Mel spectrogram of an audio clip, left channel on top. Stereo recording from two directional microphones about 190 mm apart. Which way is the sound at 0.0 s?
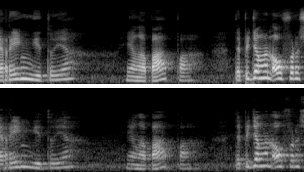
30° left (ahead or behind).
